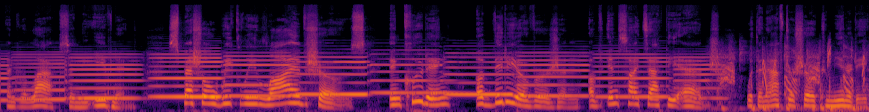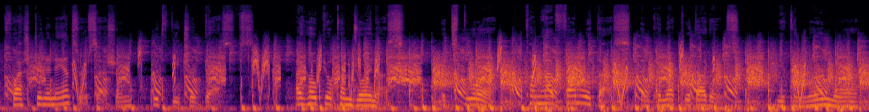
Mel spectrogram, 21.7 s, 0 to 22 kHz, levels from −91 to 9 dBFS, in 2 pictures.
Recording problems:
background music; very loud; throughout; 2 dB above the speech

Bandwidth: 18.5 kHz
